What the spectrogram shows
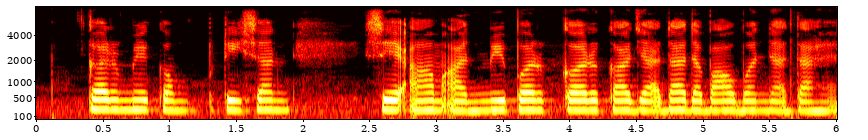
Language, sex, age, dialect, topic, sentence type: Hindi, female, 31-35, Hindustani Malvi Khadi Boli, banking, statement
